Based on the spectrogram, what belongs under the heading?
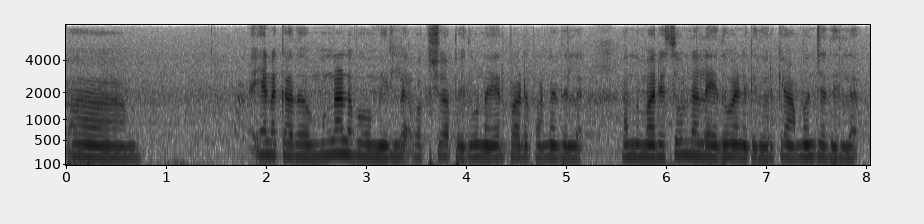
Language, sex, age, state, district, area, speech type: Tamil, female, 30-45, Tamil Nadu, Chennai, urban, spontaneous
